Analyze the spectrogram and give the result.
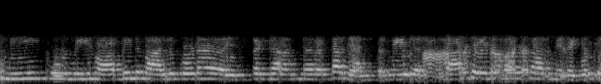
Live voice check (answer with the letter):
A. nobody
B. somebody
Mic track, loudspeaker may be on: B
